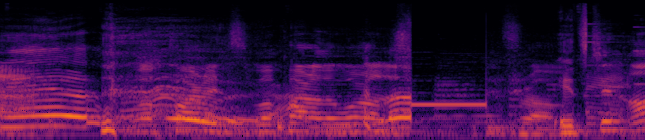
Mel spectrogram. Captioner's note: beep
